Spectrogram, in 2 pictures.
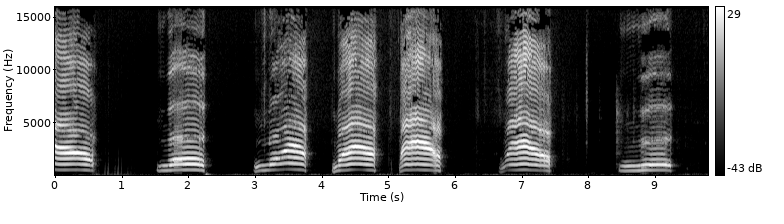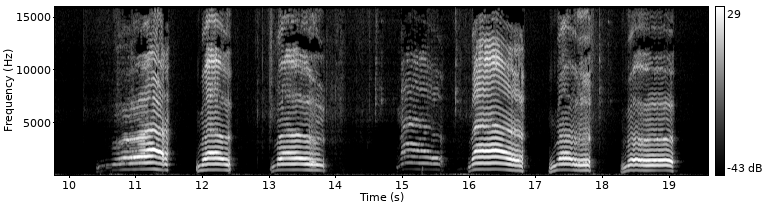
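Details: Angry domestic cat meowing repeatedly: fifteen short, sharply arched harmonic wails in quick succession with brief pauses, each rising then falling, clean and loud with no other sounds.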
